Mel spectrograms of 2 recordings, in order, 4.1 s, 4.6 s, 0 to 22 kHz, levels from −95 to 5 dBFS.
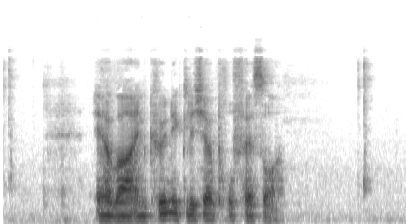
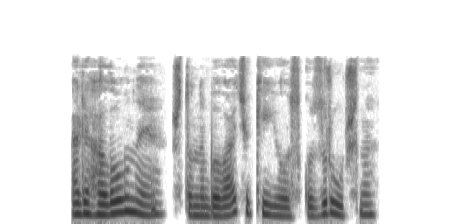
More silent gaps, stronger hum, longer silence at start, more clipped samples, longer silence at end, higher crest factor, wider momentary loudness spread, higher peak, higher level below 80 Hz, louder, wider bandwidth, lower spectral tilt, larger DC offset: second, none vs 1.67-1.71 s; neither; first, 0.95 s vs 0.7 s; neither; second, 0.4 s vs 0.85 s; first, 22 dB vs 16 dB; first, 12 LU vs 9 LU; about the same, -4 dBFS vs -6 dBFS; first, -50 dBFS vs -62 dBFS; about the same, -23 LUFS vs -22 LUFS; first, 9 kHz vs 8 kHz; about the same, -6.5 dB/octave vs -5.5 dB/octave; neither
